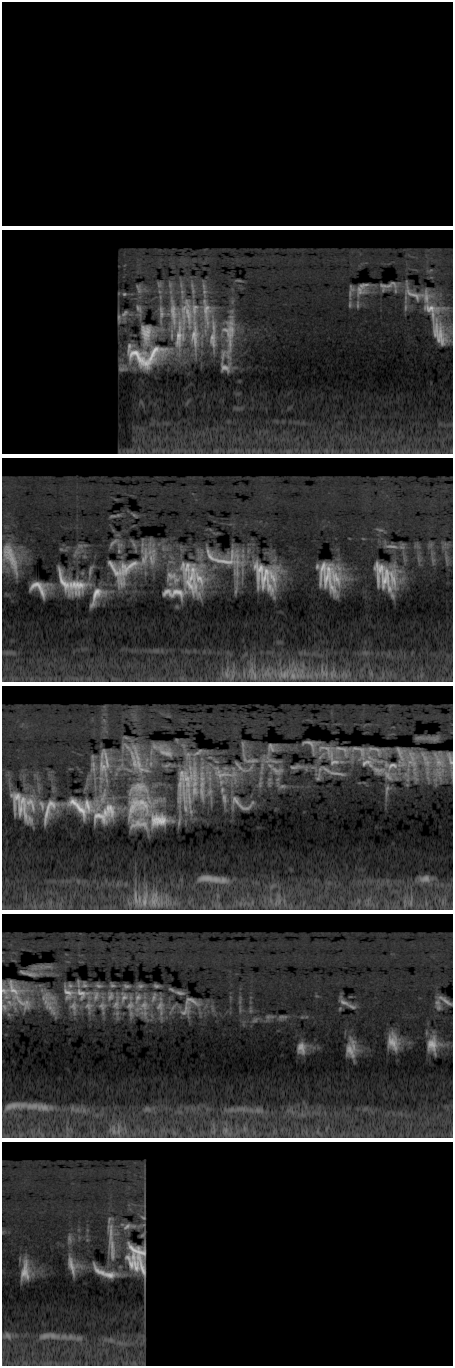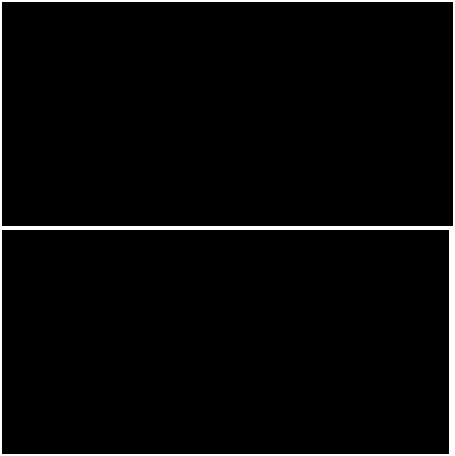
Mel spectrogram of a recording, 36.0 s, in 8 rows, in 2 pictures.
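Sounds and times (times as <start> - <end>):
birds chirping and singing: 5.7 - 7.0, 8.0 - 24.0.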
